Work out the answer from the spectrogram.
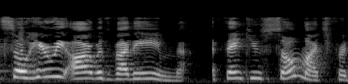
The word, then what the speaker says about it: Vadym: so I make sure I say it right Vadim just call me Vadim Vadim but I need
